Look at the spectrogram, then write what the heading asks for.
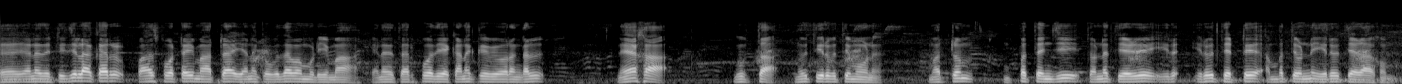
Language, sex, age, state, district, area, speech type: Tamil, male, 60+, Tamil Nadu, Ariyalur, rural, read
